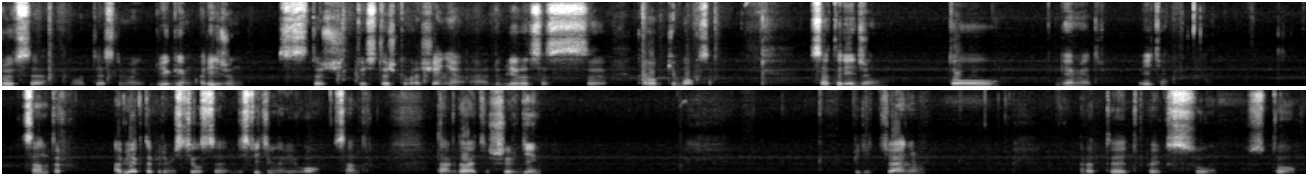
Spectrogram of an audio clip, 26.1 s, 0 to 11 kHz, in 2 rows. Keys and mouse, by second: 0.5-2.4 right drag, 7.9-9.6 drag, 16.3 t, 17.9 shift+d, 20.1-23.5 drag, 23.5 r.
